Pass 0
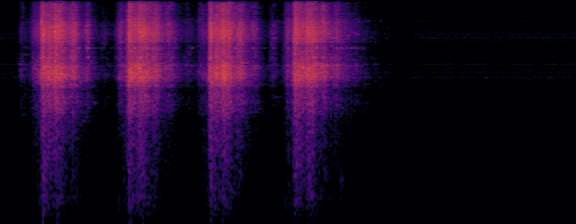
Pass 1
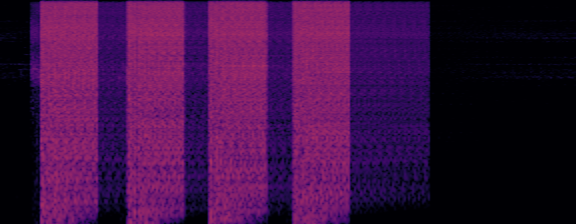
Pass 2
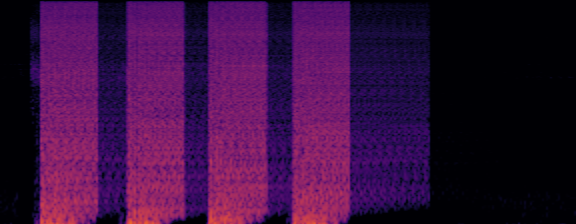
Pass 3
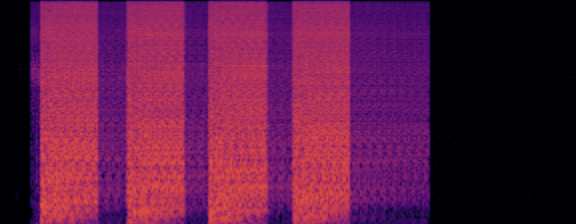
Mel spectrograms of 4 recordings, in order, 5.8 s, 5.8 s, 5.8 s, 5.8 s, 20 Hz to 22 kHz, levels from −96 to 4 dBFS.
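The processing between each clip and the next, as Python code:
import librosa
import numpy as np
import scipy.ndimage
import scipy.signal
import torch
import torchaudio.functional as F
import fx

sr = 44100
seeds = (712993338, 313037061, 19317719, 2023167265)

y1 = fx.self_delay(x, sr, depth_ms=0.25)
y1 = fx.echo_thinned(y1, sr, ms=102, feedback_pct=74, hz=200.0, wet_db=-4.5)
y1 = fx.level_steps(y1, sr, step_db=20)
y1 = y1 * librosa.db_to_amplitude(4.5)
y2 = fx.spec_gate(y1, sr, threshold_db=-25, keep='strong')
y2 = fx.tilt_eq(y2, sr, slope=-4.0)
y2 = y2 * librosa.db_to_amplitude(4.0)
y3 = fx.highpass(y2, sr, hz=570.0, slope=6)
y3 = fx.leveller(y3, sr, passes=3)
y3 = y3 * librosa.db_to_amplitude(7.0)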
